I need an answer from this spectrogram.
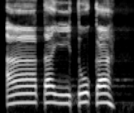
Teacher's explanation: samakan dengan sebelumnya fakud ma aataituka a hamzah yang bertemu mad hamzah yang berharakat alif kecil di atas mad badal dua harakat kita panjangkan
